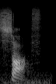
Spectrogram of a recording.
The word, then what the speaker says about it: Soth: It's Sath or Sooth, or how was it pronounced? Soth.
